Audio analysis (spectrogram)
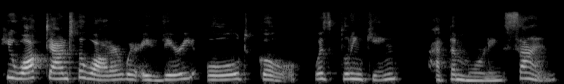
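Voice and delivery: ordinary delivery, nothing marked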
